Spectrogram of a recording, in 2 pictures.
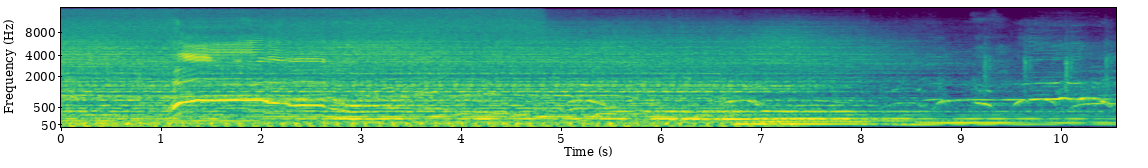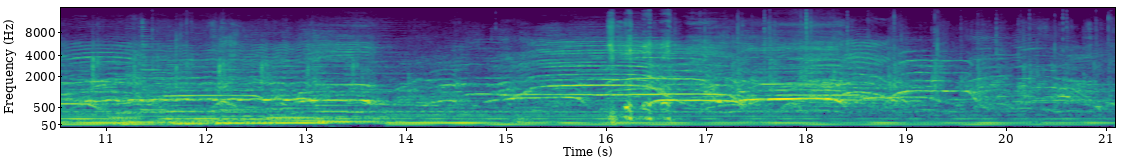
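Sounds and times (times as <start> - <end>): congregation shouting and cheering: 0.0 - 21.0
worship music: 0.0 - 21.0.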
